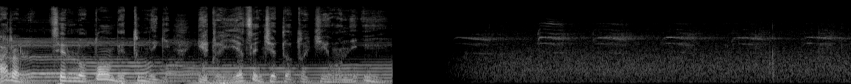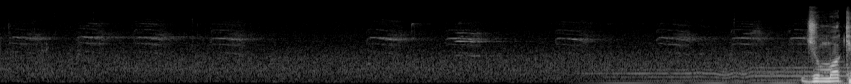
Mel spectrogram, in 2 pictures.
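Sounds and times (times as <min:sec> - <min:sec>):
bird chirping: 0:14.1 - 0:17.0.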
